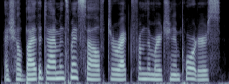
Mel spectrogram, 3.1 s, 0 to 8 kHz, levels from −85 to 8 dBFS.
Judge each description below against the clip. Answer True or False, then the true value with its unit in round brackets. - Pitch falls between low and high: True (180 Hz)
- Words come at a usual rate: False (215 wpm)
